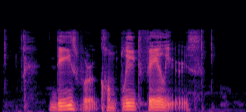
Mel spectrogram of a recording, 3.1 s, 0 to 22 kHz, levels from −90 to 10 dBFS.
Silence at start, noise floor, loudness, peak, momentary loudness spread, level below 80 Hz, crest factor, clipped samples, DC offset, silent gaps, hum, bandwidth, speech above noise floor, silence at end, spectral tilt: 0.3 s; -48 dBFS; -24 LUFS; -6 dBFS; 23 LU; -50 dBFS; 20 dB; under 0.1%; under 0.1%; none; none; 7.6 kHz; 24 dB; 0.6 s; -6 dB/octave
